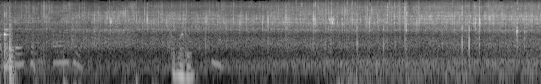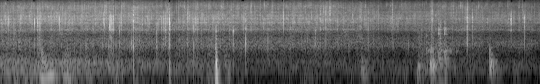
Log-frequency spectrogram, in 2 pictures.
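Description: Ham and eggs sizzling in a stainless steel camping cooker pot over a gas cartridge burner: a steady hiss dotted with small pops and crackles, with a couple of soft knocks.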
